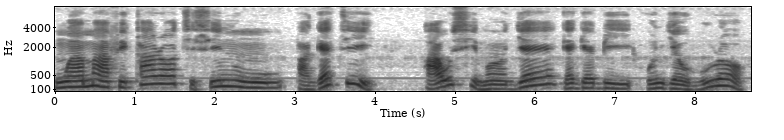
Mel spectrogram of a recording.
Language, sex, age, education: Yoruba, male, 30-45, tertiary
